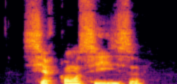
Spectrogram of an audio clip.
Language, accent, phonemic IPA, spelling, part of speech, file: French, Canada, /siʁ.kɔ̃.siz/, circoncisent, verb, LL-Q150 (fra)-circoncisent.wav
- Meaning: third-person plural present indicative/subjunctive of circoncire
